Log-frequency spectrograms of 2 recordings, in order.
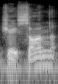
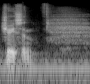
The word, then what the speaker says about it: JSON: Some people pronounce it JSON. I call it JSON.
